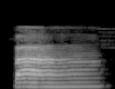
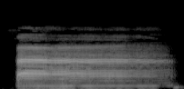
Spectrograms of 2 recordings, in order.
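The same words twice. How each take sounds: First: The syllable is said in a loud voice. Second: The syllable is said in a lowered voice. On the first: "entonando en voz alta la primera sílaba" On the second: "bajando la voz en la segunda sílaba"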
